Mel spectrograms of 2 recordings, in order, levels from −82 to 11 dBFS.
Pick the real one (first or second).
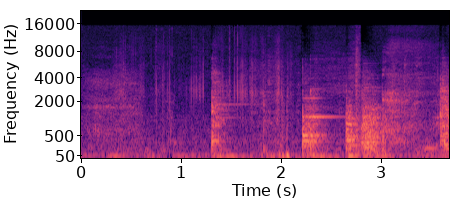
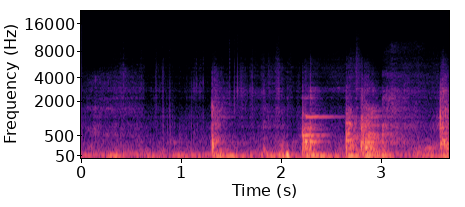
first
